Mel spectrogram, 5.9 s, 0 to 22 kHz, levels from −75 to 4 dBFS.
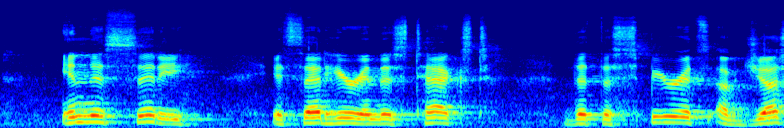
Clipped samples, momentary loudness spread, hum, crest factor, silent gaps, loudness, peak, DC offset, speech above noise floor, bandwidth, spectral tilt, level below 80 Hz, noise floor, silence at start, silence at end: under 0.1%; 12 LU; none; 18 dB; none; -18 LUFS; -2 dBFS; under 0.1%; 31 dB; 14 kHz; -5.5 dB/octave; -62 dBFS; -49 dBFS; 0.5 s; 0 s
